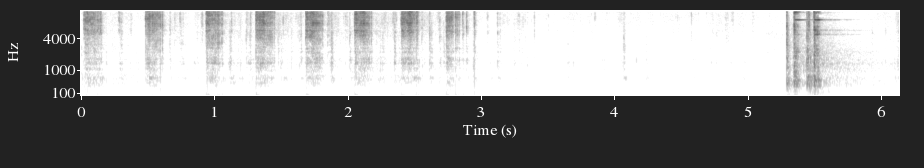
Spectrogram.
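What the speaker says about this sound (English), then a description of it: "Just take this 10mm socket, take this bolt out." Ratchet turning a 10mm socket to remove a bolt on a 1998-2010 Volkswagen Beetle, a run of crisp close clicking bursts in quick rhythm, then a pause and one final sharp metallic rattle.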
